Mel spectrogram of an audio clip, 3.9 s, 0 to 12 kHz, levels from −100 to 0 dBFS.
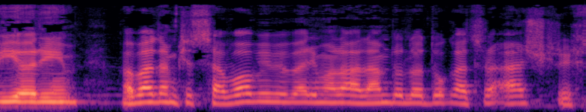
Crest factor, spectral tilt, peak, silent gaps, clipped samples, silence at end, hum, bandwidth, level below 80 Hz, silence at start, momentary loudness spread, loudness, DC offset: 18 dB; -6 dB/octave; -12 dBFS; none; under 0.1%; 0 s; none; 11 kHz; -82 dBFS; 0 s; 10 LU; -31 LUFS; under 0.1%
